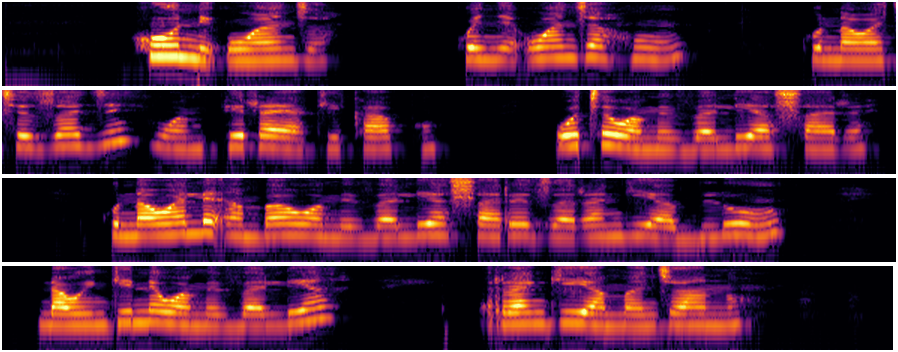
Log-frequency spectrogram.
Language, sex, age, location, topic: Swahili, female, 50+, Nairobi, education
